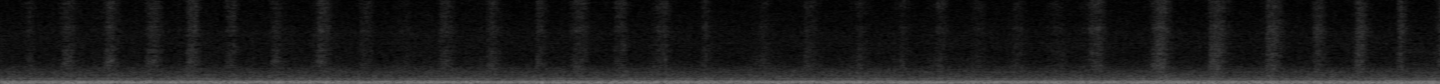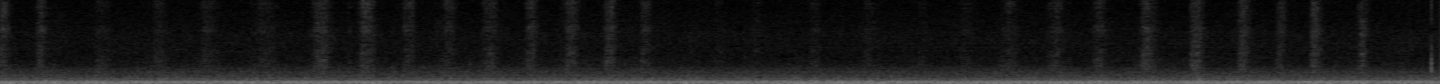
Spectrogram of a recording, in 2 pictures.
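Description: Paintbrush bristles stroking and dabbing across wet watercolor paper: a run of small scratchy ticks over a steady low hum.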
